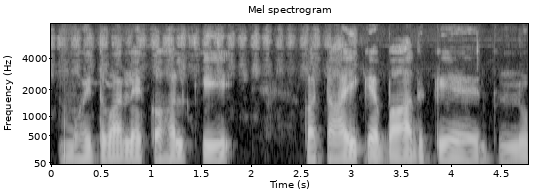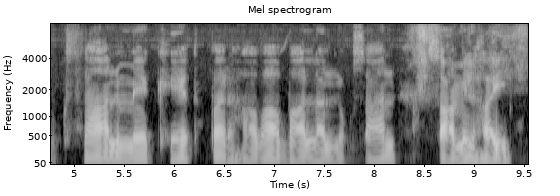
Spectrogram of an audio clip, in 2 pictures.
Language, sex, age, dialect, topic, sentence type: Magahi, male, 18-24, Western, agriculture, statement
